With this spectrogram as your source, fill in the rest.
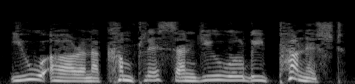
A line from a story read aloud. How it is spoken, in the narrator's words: shouted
